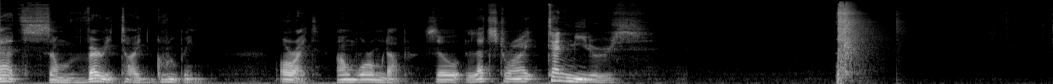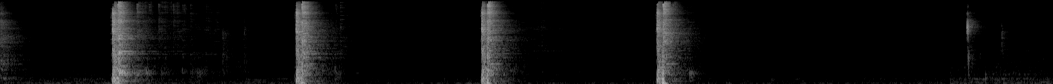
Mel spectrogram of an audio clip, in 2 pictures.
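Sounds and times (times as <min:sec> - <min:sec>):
air pistol shots: 0:08.4 - 0:09.0, 0:13.5 - 0:14.0, 0:15.4 - 0:15.8, 0:17.1 - 0:17.6.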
